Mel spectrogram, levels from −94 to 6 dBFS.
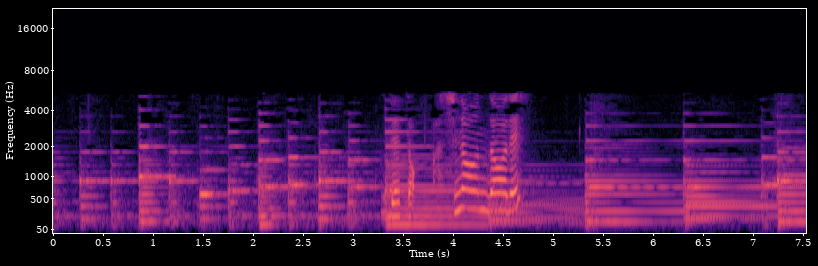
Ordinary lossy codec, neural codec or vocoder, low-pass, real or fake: MP3, 24 kbps; none; 5.4 kHz; real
